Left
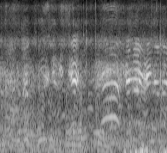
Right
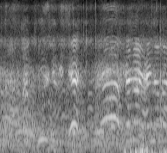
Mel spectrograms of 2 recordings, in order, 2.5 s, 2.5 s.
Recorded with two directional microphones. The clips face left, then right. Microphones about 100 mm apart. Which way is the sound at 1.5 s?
Centre (ahead or behind).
